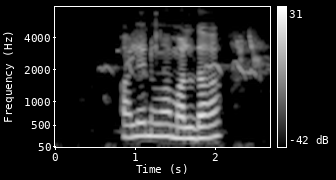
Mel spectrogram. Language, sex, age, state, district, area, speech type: Santali, female, 30-45, West Bengal, Malda, rural, spontaneous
